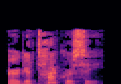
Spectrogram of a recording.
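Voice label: "ergatocracy", British English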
